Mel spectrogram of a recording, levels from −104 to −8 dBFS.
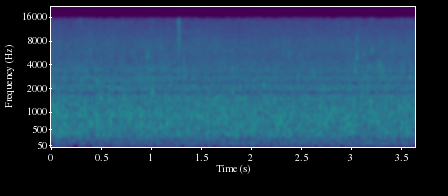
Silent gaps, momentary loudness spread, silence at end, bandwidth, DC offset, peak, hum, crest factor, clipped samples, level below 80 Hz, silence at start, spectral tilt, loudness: none; 1 LU; 0 s; 16 kHz; under 0.1%; -22 dBFS; none; 28 dB; under 0.1%; -86 dBFS; 0 s; -0.5 dB/octave; -49 LUFS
